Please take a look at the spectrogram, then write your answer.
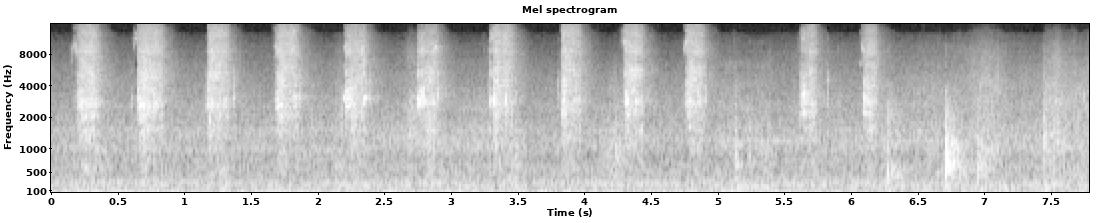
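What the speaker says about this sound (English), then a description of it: "shake up the old rattle can and get back about 12 inches and start spraying" A spray paint can hisses in a steady series of short bursts, about a dozen evenly spaced sprays on an apple wood end grain bowl, close by with no talking.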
